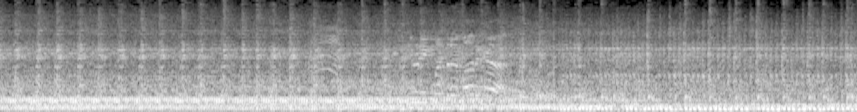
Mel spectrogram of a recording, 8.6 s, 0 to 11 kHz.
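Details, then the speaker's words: Suzuki Max100 two-stroke just started after home carburetor cleaning, screw set at one and a half: steady, even idle with a fast, regular putter and no stumbling. Normal idle, successful start. "பாருங்க ஒன்றரை கரெக்டா வச்சிருக்கேன் வண்டி start ஆயிடுச்சு நண்பா success"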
